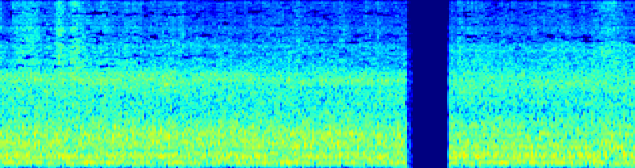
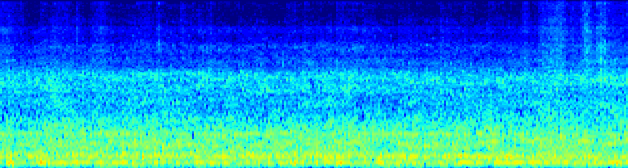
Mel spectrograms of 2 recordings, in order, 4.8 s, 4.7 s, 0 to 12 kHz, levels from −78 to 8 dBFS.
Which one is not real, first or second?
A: second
